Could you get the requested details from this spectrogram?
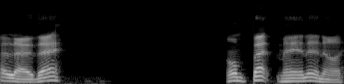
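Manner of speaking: put-on deep voice of a very old Cockney man. Playing Batman after being told to show it: eighty-year-old Cockney man voice. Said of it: "eighty-year-old Cockney".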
